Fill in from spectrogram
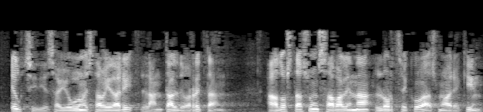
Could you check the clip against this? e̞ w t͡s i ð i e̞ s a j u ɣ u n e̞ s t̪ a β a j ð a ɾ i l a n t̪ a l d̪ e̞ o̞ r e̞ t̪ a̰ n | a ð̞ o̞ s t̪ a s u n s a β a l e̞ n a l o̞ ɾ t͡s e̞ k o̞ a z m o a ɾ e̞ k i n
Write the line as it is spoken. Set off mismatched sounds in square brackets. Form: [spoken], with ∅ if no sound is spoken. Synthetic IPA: e̞ w t͡s i ð i e̞ s a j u ɣ u n e̞ s t̪ a β a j ð a ɾ i l a n t̪ a l d̪ e̞ o̞ r e̞ t̪ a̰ n | a ð̞ o̞ s t̪ a s u n s a β a l e̞ n a l o̞ ɾ t͡s e̞ k o̞ a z m o a ɾ e̞ k i n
